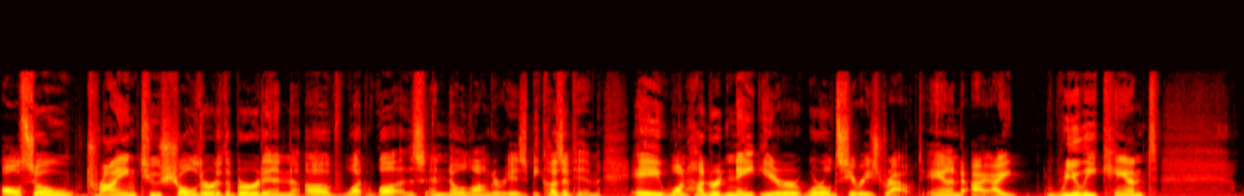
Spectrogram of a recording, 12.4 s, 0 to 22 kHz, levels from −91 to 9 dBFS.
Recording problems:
none

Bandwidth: 14 kHz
